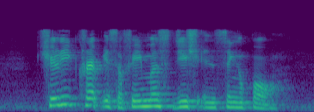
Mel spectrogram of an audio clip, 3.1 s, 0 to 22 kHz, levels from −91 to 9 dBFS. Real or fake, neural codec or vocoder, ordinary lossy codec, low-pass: real; none; none; 7.2 kHz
